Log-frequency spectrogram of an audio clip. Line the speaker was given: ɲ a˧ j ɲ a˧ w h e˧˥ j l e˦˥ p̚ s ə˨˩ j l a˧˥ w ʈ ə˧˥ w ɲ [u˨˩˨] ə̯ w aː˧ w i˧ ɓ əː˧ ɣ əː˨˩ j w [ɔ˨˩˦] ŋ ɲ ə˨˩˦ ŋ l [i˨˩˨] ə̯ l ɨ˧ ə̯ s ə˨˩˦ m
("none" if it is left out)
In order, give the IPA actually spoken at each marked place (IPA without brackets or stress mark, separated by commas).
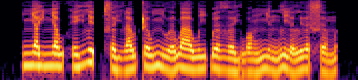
u˨˩˦, ɔ˨˩˦, i˨˩˨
